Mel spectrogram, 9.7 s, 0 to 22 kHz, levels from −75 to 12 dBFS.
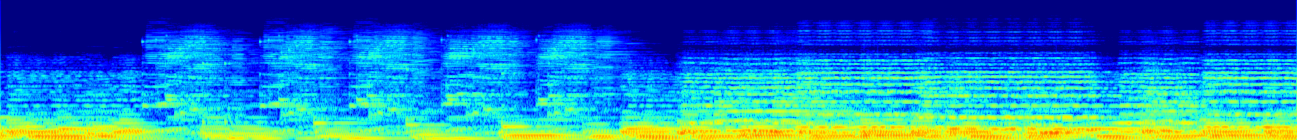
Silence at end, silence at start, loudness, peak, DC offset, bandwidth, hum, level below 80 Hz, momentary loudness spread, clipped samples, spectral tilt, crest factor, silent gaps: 0 s; 0 s; -14 LUFS; 0 dBFS; under 0.1%; 11.5 kHz; none; -22 dBFS; 11 LU; under 0.1%; -7.5 dB/octave; 14 dB; none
